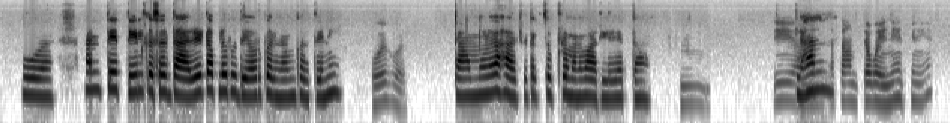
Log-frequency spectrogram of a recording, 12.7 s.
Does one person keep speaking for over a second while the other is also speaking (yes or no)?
no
